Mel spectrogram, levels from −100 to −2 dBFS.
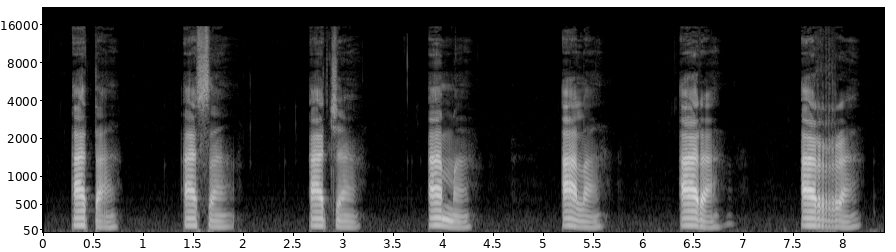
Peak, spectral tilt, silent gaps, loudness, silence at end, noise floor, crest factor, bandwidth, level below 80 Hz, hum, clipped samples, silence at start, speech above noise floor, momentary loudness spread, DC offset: -6 dBFS; -5 dB/octave; none; -26 LUFS; 0.25 s; -74 dBFS; 22 dB; 15.5 kHz; -64 dBFS; none; under 0.1%; 0.3 s; 48 dB; 16 LU; under 0.1%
